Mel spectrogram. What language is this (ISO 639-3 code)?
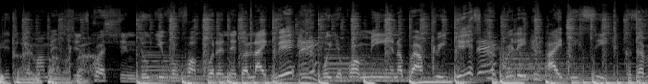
heb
